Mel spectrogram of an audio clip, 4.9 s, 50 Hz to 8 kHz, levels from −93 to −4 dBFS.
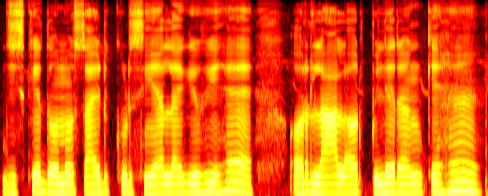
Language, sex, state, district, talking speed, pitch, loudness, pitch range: Hindi, male, Jharkhand, Palamu, 170 wpm, 125 Hz, -15 LUFS, 125-130 Hz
